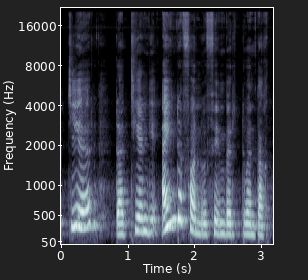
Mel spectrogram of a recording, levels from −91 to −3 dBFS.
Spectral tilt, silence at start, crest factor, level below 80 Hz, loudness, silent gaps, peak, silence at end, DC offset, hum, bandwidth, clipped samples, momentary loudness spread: -7 dB/octave; 0.1 s; 16 dB; -62 dBFS; -19 LUFS; none; -2 dBFS; 0.1 s; under 0.1%; none; over 20 kHz; under 0.1%; 7 LU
